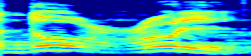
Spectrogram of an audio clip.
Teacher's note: جہاں سے ہم الٹی کرتے ہیں وہیں سے عین نکلتا ہے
